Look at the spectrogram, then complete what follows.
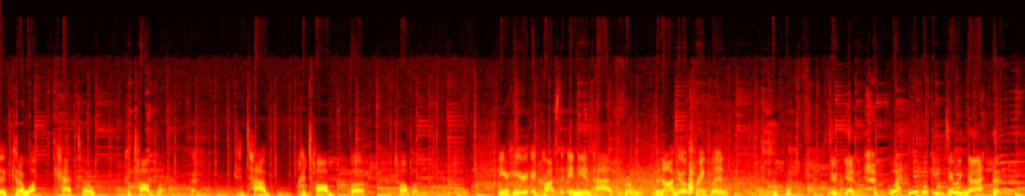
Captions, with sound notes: Qeta-wa... Cata... Cata-bwa. Okay. Cata... Cata-bwa... Catawba. Near here it crossed the Indian path from Venango, Franklin. (load car horn) Do it again? Why do people keep doing that!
